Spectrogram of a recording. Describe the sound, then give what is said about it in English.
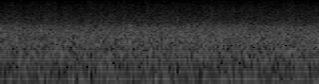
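Faint, continuous applause from an orchestra clapping a soloist and conductor as they return to the stage at a London concert, a smooth, even wash of many hands with no distinct individual claps. “Back they come. The orchestra cheering and clapping Nicola Benedetti”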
